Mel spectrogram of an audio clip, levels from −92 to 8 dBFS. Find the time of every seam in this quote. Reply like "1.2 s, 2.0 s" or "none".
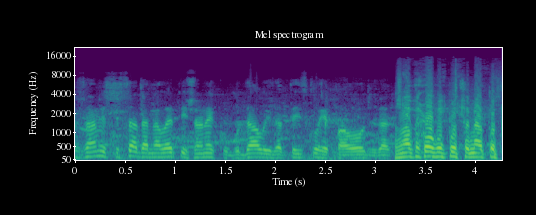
3.2 s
